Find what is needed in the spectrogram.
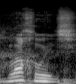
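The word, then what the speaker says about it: Błachowicz: Shout out the pronunciation on that, bro. Thank you, Mizza. Blachowicz.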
